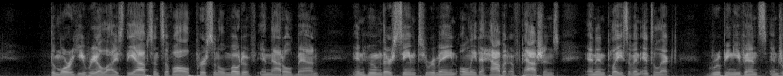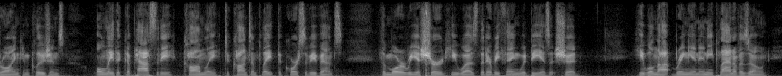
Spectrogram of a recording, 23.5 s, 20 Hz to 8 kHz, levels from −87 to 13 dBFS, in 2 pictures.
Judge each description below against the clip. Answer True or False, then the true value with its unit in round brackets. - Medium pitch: False (115 Hz)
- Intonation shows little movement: False (3.5 semitones)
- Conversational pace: True (170 wpm)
